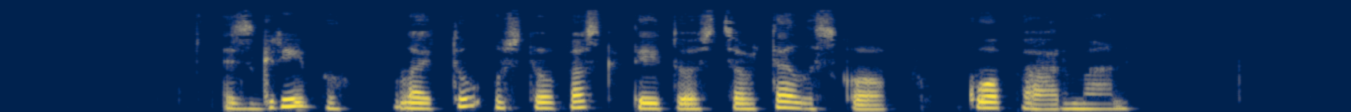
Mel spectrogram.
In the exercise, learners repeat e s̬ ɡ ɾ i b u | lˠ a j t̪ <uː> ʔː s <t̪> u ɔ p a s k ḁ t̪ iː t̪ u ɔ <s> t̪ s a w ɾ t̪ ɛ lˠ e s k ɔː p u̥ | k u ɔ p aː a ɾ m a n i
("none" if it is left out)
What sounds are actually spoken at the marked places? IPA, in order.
u, t̪, s

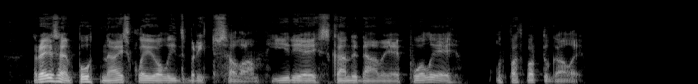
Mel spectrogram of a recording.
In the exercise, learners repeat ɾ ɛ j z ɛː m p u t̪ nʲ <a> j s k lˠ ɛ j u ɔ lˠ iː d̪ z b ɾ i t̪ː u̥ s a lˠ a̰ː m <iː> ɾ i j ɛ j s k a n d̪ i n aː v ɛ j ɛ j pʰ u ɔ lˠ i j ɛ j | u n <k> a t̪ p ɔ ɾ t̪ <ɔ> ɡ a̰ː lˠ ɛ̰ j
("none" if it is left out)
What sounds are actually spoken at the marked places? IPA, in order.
a, iː, p, u

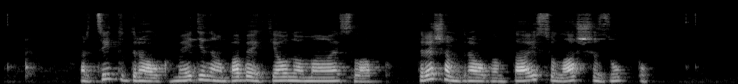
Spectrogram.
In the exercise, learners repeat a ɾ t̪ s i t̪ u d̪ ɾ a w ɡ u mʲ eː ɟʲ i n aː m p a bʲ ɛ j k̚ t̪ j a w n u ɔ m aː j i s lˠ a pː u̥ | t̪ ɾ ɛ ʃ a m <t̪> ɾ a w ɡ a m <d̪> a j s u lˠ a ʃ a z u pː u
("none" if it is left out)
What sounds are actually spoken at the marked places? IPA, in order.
d̪, t̪

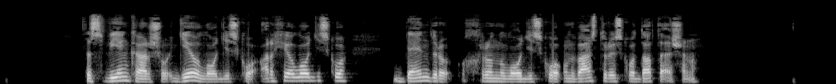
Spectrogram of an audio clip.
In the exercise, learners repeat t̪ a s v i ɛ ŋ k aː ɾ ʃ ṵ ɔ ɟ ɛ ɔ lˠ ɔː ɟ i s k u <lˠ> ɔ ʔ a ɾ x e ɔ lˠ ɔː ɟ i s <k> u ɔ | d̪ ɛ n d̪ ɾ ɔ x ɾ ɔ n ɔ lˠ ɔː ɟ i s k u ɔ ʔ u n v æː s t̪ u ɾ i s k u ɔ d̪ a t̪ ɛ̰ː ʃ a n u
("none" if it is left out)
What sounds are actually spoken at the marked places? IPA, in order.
none, k

